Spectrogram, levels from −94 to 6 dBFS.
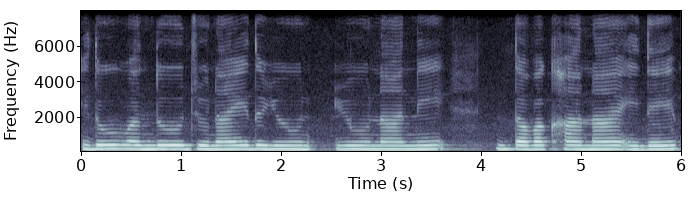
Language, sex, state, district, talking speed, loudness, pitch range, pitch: Kannada, female, Karnataka, Bidar, 70 wpm, -12 LUFS, 210-215 Hz, 210 Hz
